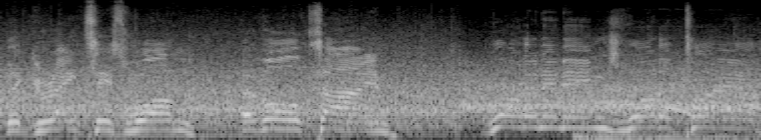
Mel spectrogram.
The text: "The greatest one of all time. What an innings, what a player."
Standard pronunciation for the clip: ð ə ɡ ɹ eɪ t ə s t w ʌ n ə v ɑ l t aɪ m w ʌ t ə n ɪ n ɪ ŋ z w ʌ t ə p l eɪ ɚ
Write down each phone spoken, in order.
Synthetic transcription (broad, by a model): ð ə ɡ ɹ eɪ t ə s t w ʌ n ə v ɑ l t aɪ m w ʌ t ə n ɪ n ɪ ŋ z w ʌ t ə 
